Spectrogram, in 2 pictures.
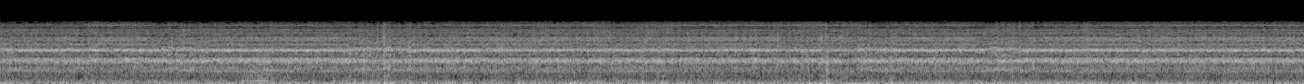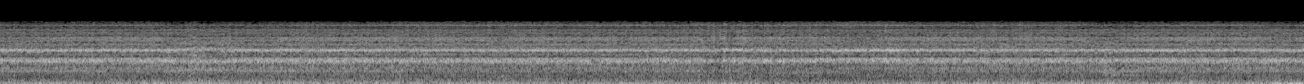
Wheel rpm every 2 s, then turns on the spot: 160, 160, 160, 160, 170, 160, 160, 160, 160, 160, 160, 160, 160.
none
